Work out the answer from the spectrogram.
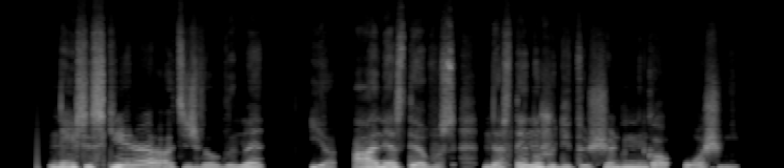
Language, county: Lithuanian, Vilnius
